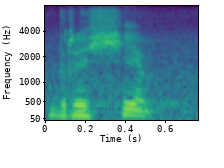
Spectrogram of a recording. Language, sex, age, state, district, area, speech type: Malayalam, male, 18-30, Kerala, Kottayam, rural, read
